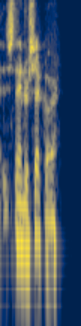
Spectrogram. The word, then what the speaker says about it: Chandrasekhar: Jay Chandrasekhar. – How's that pronounced? – Jason Chandrasekhar. – That's pretty good.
